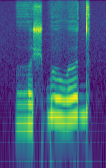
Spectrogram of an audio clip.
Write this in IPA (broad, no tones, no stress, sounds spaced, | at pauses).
ɦ ʊ ʃ ɓ u w ʊ d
